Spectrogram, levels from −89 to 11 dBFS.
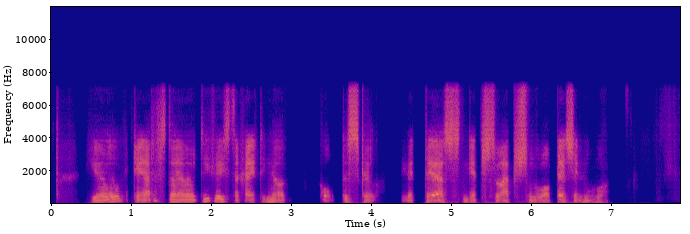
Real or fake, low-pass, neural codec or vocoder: fake; 7.2 kHz; codec, 16 kHz, 0.5 kbps, FreqCodec, smaller model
